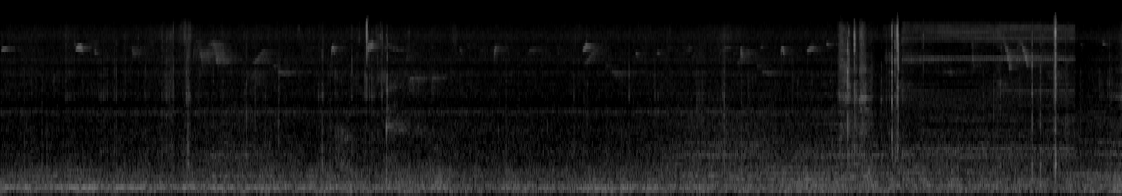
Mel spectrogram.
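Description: Small forest birds calling with short, high chirps and brief sliding notes, scattered throughout. A few sharp clicks come in the last few seconds.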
